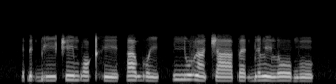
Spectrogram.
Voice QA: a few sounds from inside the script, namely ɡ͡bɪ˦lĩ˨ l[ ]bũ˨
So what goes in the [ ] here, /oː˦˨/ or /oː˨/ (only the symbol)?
oː˦˨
